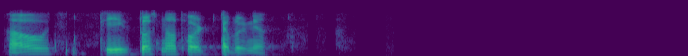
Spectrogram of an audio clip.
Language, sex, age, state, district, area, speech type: Dogri, male, 30-45, Jammu and Kashmir, Udhampur, rural, conversation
